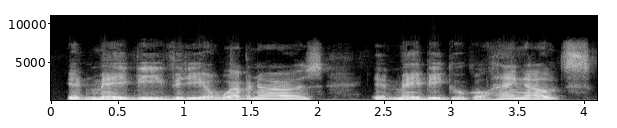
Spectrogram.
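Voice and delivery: ordinary talk, nothing marked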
